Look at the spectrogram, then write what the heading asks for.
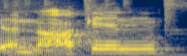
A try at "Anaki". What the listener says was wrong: there's no N at the end. It's Anaki.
